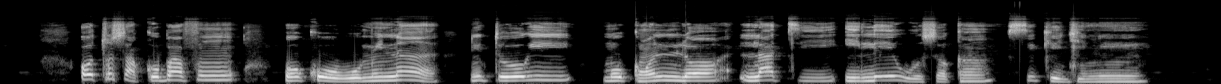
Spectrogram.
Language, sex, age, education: Yoruba, male, 30-45, tertiary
